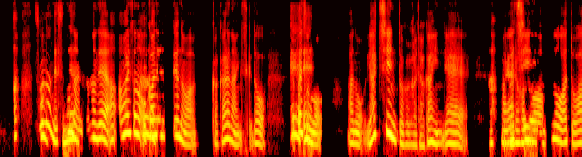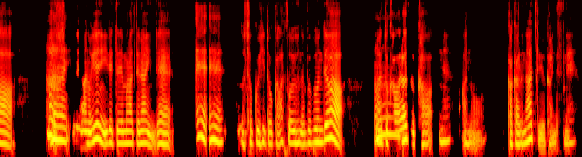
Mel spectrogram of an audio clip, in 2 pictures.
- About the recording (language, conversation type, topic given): Japanese, advice, 収入が急に減ったとき、不安をどうすれば和らげられますか？
- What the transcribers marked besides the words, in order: other background noise; unintelligible speech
